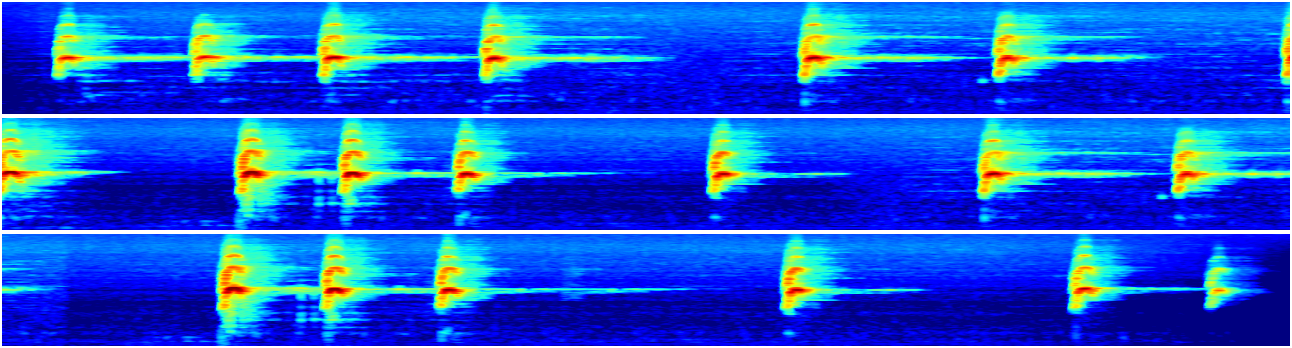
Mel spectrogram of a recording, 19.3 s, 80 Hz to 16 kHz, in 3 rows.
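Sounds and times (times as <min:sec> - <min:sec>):
Alpine marmot Marmota marmota alarm whistles: 0:00.3 - 0:03.2, 0:04.0 - 0:05.7, 0:06.4 - 0:06.9, 0:07.6 - 0:09.0, 0:10.0 - 0:10.2, 0:11.4 - 0:13.0, 0:14.0 - 0:15.4, 0:16.8 - 0:17.1, 0:18.2 - 0:19.1.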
